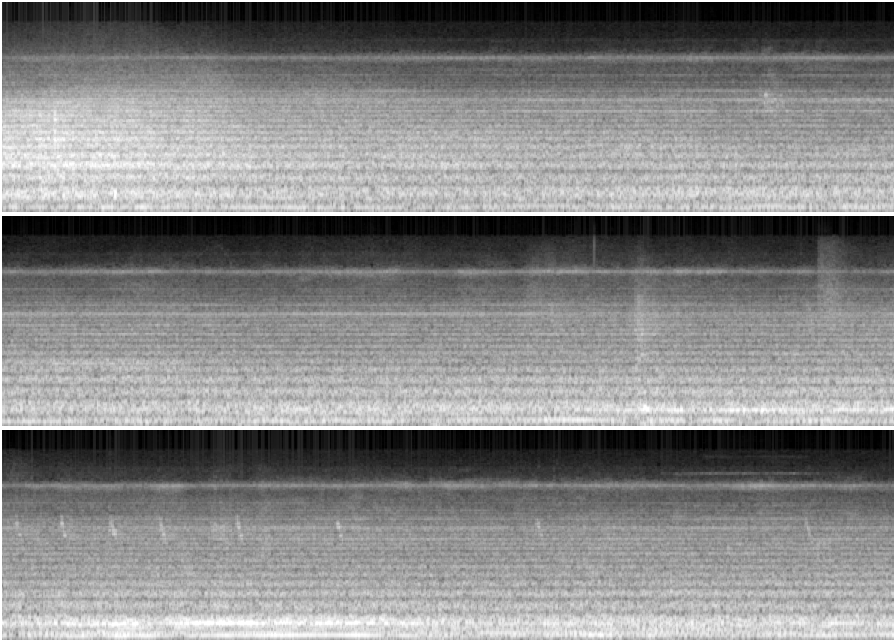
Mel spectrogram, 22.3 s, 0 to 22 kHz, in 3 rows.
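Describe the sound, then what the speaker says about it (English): A Delta airliner, a Boeing 737-900 or an Airbus A321, at Detroit Metro Wayne airport: a distant, steady jet engine roar that swells slightly near the end, heard alone without voices. "Delta 1619 from Tampa on a 737-900, and then it's Delta 1913 from San Juan, Puerto Rico on an Airbus A321."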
